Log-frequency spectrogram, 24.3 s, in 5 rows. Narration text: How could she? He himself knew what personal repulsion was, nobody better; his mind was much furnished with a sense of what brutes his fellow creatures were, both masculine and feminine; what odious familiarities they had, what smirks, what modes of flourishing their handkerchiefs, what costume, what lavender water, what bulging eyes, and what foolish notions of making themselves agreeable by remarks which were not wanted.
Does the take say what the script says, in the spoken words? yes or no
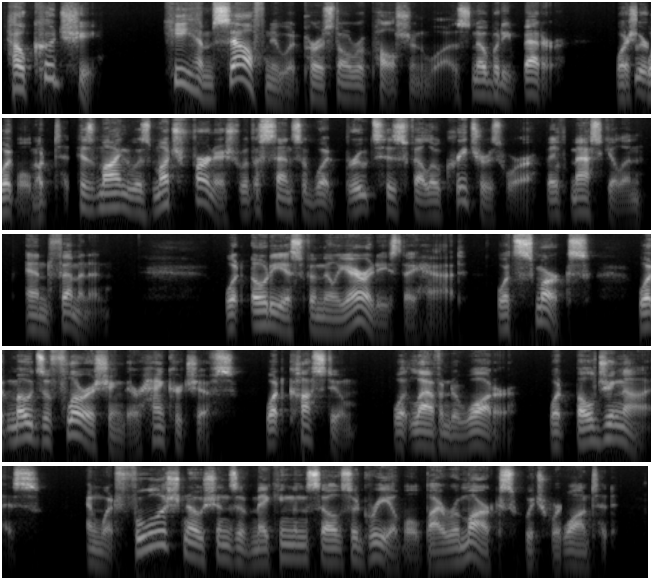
no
